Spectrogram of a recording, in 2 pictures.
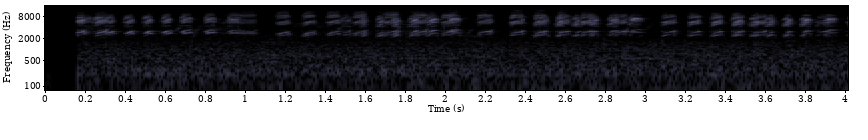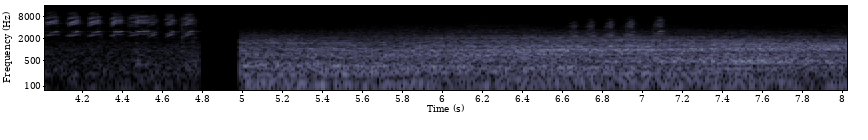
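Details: Great tit at a nest box where a pair is feeding nestlings: dense bursts of rapid, high, thin chirps repeated several times a second for about five seconds, then an abrupt cut to steady broadband rushing noise.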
